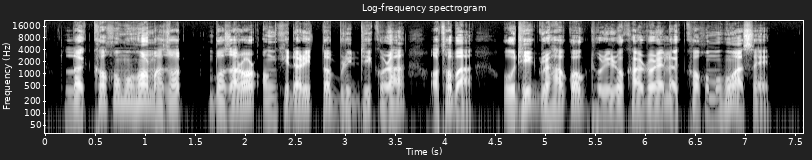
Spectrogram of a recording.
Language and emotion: Assamese, neutral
